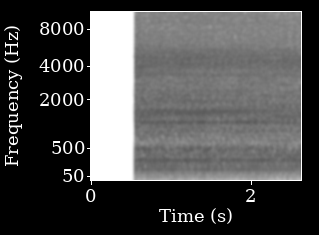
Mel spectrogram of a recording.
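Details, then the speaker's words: Turbocharged Honda D16Z6 with a 55-trim turbo and only 3,800 miles. A steady rushing hiss over an even idle with faint pulsing, heavy crankcase blowby. The owner suspects the rings; no compression test has been done yet. "I'm assuming the Rings are no good haven't been able to do a compression test yet hopefully I can do it tomorrow but it's got really bad Blow by"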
